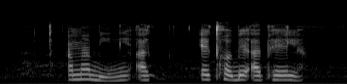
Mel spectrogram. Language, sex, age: Xhosa, female, 23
